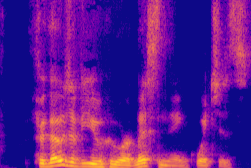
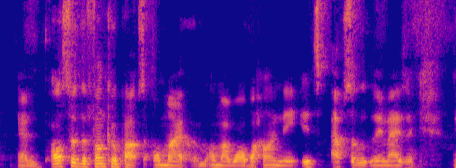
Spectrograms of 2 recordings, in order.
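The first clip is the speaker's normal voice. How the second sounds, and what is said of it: Put-on Australian accent. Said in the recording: “for some reason I slipped into an Australian accent”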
